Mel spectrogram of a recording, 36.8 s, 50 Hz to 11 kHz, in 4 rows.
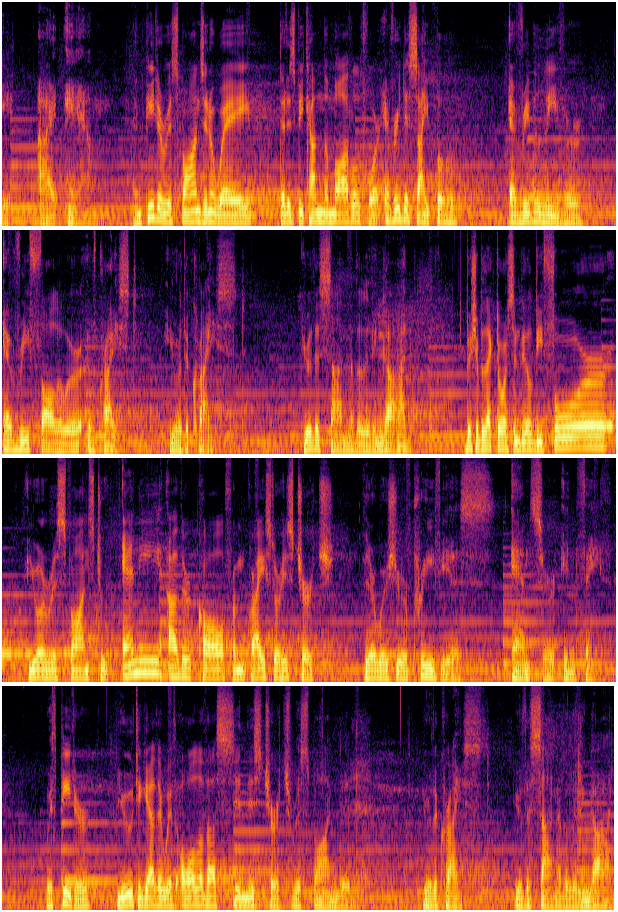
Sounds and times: Speech: 0.0 - 6.9, 7.6 - 12.8, 13.7 - 15.4, 16.2 - 27.5, 28.3 - 33.1, 33.9 - 36.8
Music: 0.0 - 36.8.

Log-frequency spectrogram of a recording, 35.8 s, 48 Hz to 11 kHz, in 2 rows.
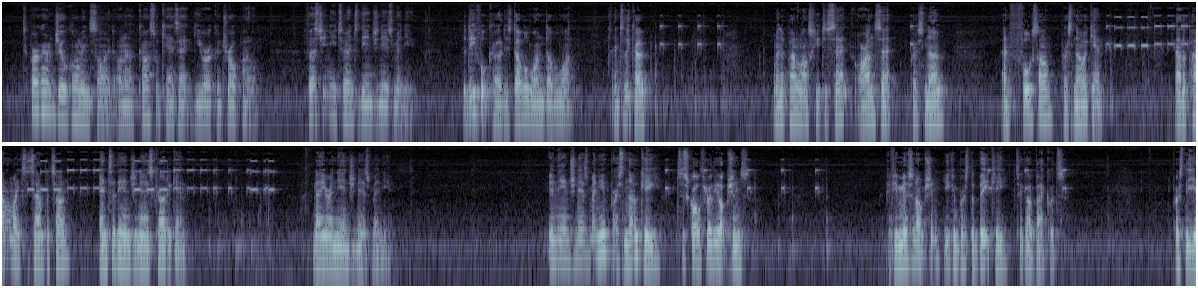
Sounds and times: Inside, small room: 0.0 - 35.8
Speech: 0.3 - 3.9, 4.6 - 6.2, 6.9 - 9.8, 11.6 - 14.2, 15.0 - 16.6, 17.6 - 20.8, 22.6 - 23.9, 26.1 - 29.2, 31.2 - 34.0, 35.5 - 35.8.

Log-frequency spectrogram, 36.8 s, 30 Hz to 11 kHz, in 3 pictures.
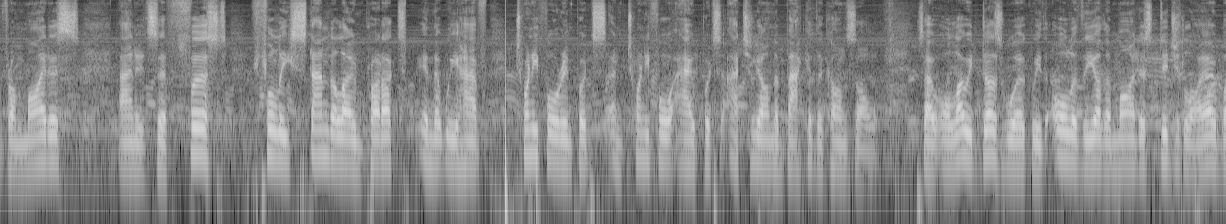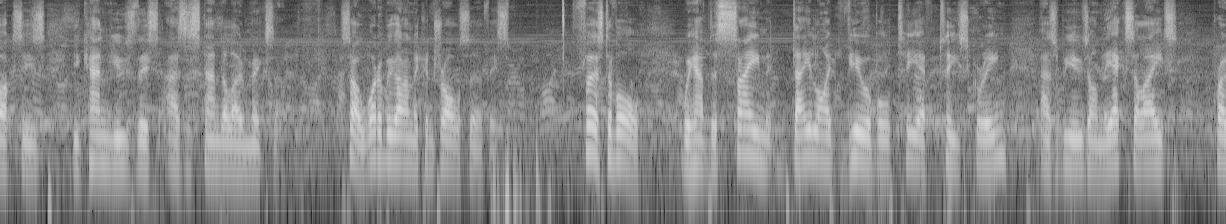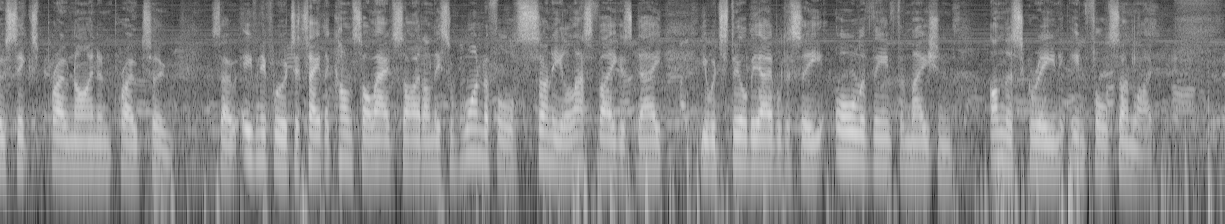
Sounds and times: Speech: 0.0 - 36.7.

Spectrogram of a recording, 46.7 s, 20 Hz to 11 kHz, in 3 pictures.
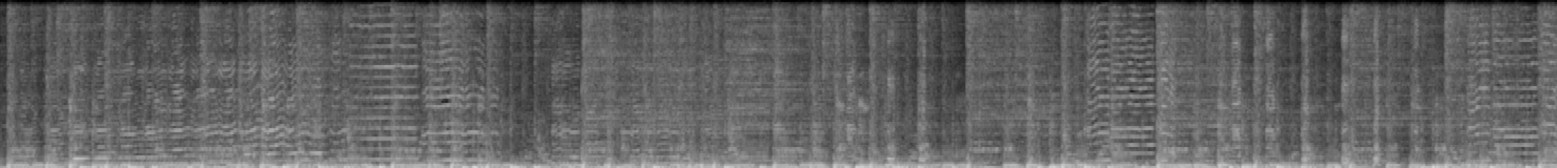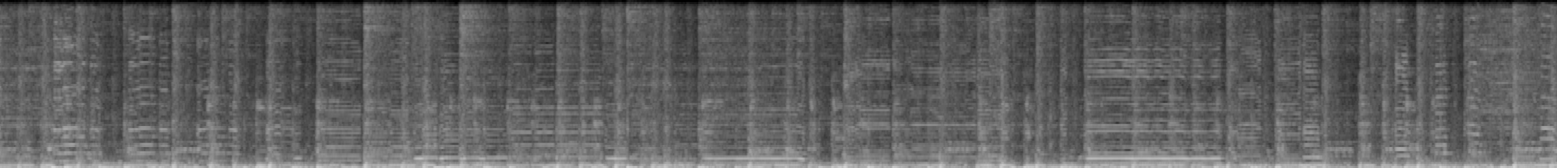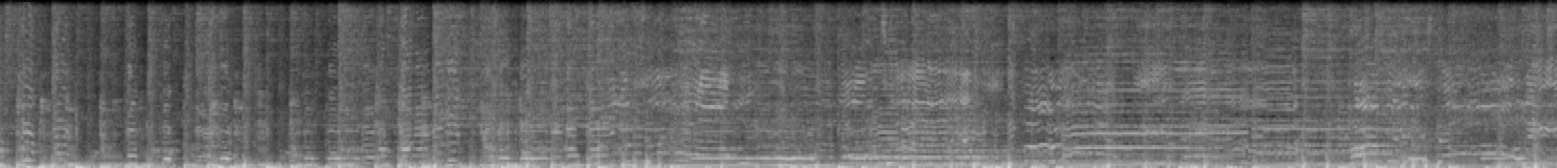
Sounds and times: Funk: 0.0 - 46.7
Singing: 36.4 - 46.7.

